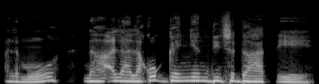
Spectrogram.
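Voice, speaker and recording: A woman's voice: rumbling low, measured pace, mellow, no room sound, clean studio sound. A woman acting a chatty, supportive young Filipino best friend in a radio drama, playful and full of exclamations. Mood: curious, sympathetic.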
